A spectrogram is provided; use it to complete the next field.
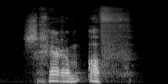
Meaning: inflection of afschermen: 1. first-person singular present indicative 2. second-person singular present indicative 3. imperative
- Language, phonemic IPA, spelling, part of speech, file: Dutch, /ˈsxɛrᵊm ˈɑf/, scherm af, verb, Nl-scherm af.ogg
